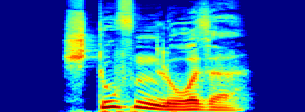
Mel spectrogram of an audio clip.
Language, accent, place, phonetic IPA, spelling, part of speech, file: German, Germany, Berlin, [ˈʃtuːfn̩loːzə], stufenlose, adjective, De-stufenlose.ogg
- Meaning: inflection of stufenlos: 1. strong/mixed nominative/accusative feminine singular 2. strong nominative/accusative plural 3. weak nominative all-gender singular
